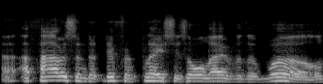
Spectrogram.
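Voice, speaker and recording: This man has a fairly high voice and a British accent. His pitch varies in an ordinary way against a quiet background. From Britain. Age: 80s+. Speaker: physicist. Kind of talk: interview. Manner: halting, repeats words.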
